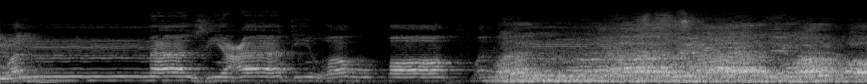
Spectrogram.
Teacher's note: نون پر غنہ کریں گے، زا کو شدت کے ساتھ ادا کریں گے، عین کو پر ادا کریں گے۔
